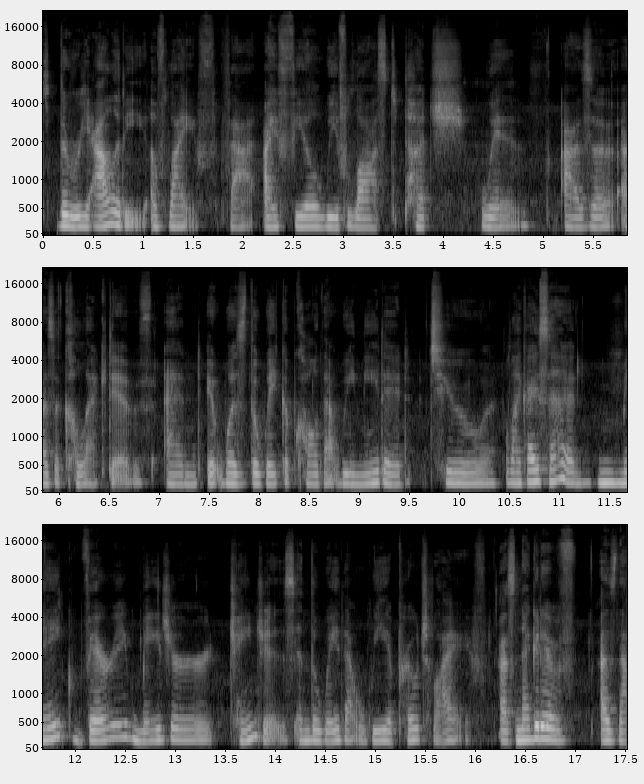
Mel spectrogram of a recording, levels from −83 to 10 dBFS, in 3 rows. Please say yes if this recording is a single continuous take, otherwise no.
yes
